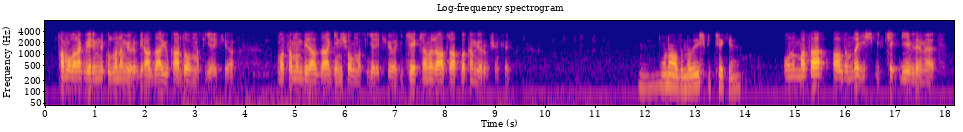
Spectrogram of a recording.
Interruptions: none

